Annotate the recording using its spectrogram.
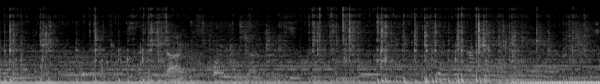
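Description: Popcorn kernels crackling in hot oil under the glass lid of a pan: a rapid, irregular run of small clicks, with music playing over it.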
